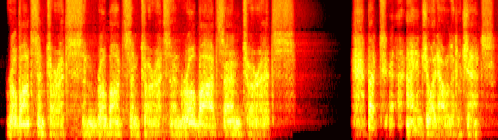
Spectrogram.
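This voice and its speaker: A man voicing a smug, menacing, world-weary hunter from a video game, with a breathy rasp and sardonic, deliberate delivery. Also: mid-range voice, fairly bright tone, exaggerated voice. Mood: wry, bored. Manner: sardonic, deliberate, drawling taunts. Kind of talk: video game character voice acting. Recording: echoing, long reverb, distant.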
